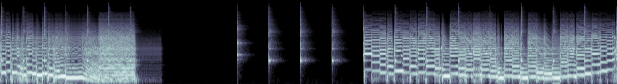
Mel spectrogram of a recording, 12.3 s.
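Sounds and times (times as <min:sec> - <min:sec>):
dynamic rock hybrid picking pentatonic: 0:00.0 - 0:02.9, 0:07.3 - 0:12.3.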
